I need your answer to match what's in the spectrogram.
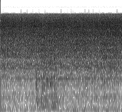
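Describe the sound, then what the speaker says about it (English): Chopped spring onions fry in a hot pan, giving a constant close sizzling hiss with a short shuffle of stirring midway. "I'm going to fry these for a couple of minutes"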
